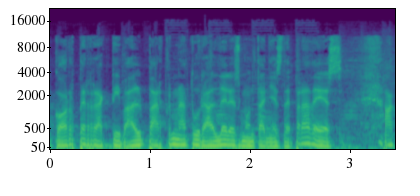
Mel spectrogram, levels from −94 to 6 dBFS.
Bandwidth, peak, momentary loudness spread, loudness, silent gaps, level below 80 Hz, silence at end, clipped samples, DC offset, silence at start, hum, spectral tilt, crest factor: 12.5 kHz; -8 dBFS; 3 LU; -21 LUFS; none; -32 dBFS; 0 s; under 0.1%; under 0.1%; 0 s; none; -5.5 dB/octave; 12 dB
